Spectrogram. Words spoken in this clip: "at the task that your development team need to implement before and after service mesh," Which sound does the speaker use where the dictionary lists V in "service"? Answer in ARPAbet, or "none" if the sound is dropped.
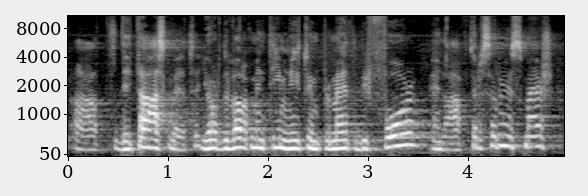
none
